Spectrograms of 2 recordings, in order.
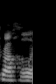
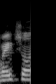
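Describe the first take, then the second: First: The name is said with a Hebrew pronunciation. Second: The name is said with an English pronunciation. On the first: "in Hebrew" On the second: "in English"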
